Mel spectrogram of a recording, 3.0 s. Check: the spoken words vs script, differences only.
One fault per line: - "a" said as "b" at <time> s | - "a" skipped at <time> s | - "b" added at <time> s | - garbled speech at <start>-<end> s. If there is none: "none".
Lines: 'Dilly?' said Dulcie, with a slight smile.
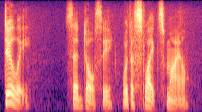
none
